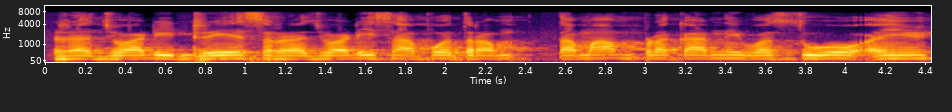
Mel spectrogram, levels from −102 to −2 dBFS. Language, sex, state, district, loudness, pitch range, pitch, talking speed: Gujarati, male, Gujarat, Gandhinagar, -14 LUFS, 145-155 Hz, 150 Hz, 110 wpm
